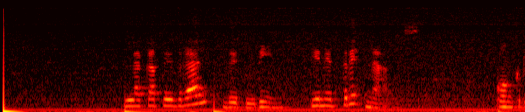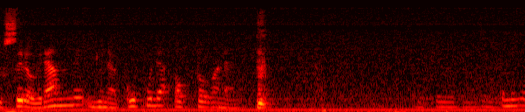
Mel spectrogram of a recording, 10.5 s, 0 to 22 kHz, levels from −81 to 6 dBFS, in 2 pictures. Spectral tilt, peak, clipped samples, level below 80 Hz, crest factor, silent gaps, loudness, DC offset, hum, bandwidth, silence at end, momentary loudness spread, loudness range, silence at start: -5 dB/octave; -12 dBFS; under 0.1%; -48 dBFS; 24 dB; none; -40 LUFS; under 0.1%; none; 17 kHz; 0 s; 17 LU; 5 LU; 0 s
